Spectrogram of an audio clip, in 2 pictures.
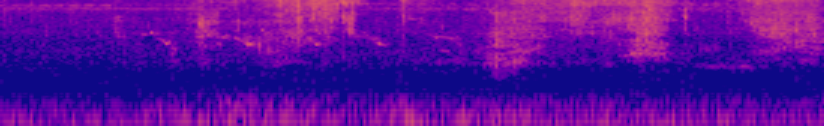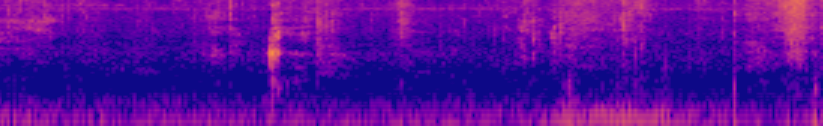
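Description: Hands digging and scooping wet clay mud, with irregular soft squelches and crackles and a sharper click about seven seconds in.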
